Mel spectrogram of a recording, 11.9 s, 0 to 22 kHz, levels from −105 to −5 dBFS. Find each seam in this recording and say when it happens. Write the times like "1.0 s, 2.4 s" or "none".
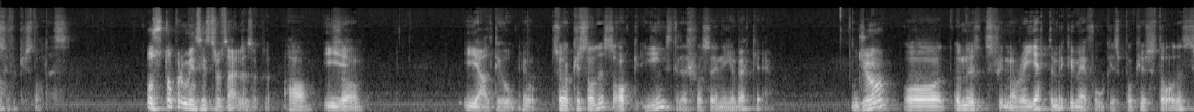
none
